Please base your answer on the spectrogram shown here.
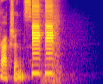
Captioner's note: beep, beep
